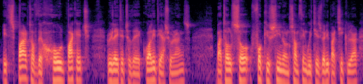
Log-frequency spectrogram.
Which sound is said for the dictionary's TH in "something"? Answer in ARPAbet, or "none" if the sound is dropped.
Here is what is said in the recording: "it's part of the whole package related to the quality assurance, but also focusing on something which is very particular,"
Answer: TH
